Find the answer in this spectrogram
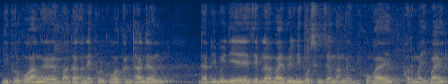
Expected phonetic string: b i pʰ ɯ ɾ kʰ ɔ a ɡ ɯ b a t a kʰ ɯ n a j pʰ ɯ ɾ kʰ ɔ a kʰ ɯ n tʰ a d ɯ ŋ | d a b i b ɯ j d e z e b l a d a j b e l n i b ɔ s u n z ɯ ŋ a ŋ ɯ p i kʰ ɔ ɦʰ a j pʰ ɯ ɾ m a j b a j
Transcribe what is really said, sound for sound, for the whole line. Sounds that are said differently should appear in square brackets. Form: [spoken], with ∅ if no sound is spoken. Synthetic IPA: b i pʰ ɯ ɾ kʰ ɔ a [ŋ] ɯ b a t a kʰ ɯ n a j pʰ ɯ ɾ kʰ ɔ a kʰ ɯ n tʰ a d ɯ ŋ | d a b i b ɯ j d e z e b l a [b] a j b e l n i b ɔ s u n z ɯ ŋ a ŋ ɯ [b] i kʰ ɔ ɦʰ a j pʰ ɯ ɾ m a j b a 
